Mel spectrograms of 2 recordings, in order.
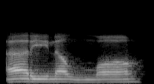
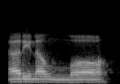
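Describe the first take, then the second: First: The vowel after the r is said in full. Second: The vowel after the r is hurried and clipped. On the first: The speaker calls it right. "Itu harusnya dibaca gimana?" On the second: The speaker calls it wrong. "bukan arinallah gitu"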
